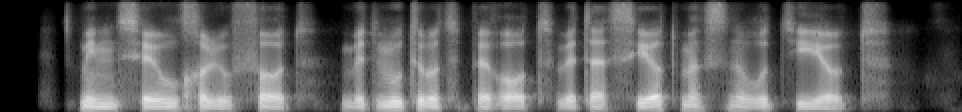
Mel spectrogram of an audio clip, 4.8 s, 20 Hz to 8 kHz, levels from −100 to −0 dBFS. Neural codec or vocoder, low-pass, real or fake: codec, 24 kHz, 0.9 kbps, WavTokenizer, large speech release; 7.2 kHz; fake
